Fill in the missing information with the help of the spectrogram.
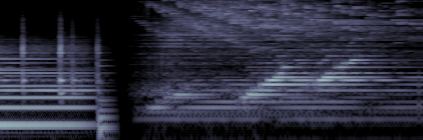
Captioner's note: happy chimes sound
